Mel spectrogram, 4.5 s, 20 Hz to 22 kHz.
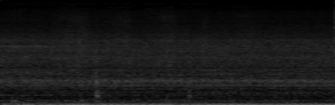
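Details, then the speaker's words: Square-body GM crew cab with 4-bolt-main 350 V8, sat 12 years, started with just a new battery; deep smooth even idle rumble, no knocks or misses, loud fuel pump noted: normal idle. "She is happy as can be, guys. Heck yeah. The answer is yes. She starts up and runs beautifully."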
